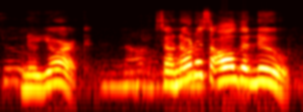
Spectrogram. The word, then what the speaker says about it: New York: Never pronounce the stress on the word new. Always pronounce it on the next word. All right? So don't say New York, New York. That's not English. Maybe it's good in your language, but it's weird in English.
